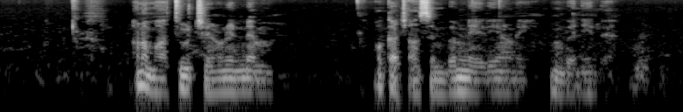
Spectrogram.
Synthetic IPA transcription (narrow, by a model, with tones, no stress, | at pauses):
a˦na˨m̩a˨a˨tu˦t͡ʃe˨ɾu˦ɾi˦ne˦m̩˦ | ɔ˦ka̰˨t͡ʃa̰˨n̩˨sɪ˨m̩˨ɡ͡be˨m̩˦ne˨ɾi˦ɾɪ˦ | m̩˦be˨niː˦le˦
